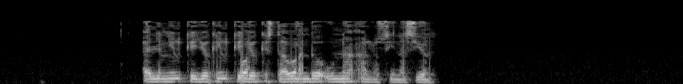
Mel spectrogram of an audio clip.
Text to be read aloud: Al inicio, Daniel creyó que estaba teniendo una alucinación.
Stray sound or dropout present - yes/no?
no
